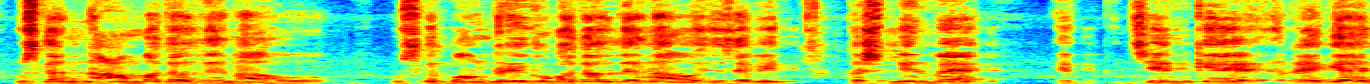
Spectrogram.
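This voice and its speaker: An older man from Uttar Pradesh, a retired civil servant, explaining a topic in an unhurried lecture with homely examples and personal asides. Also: sits high, slight background noise. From Uttar Pradesh, India. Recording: roomy echo from a distant mic.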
